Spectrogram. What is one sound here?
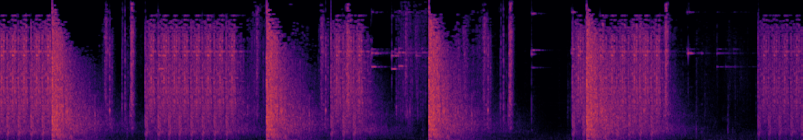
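A rifle fires loud single shots that echo away outdoors.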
